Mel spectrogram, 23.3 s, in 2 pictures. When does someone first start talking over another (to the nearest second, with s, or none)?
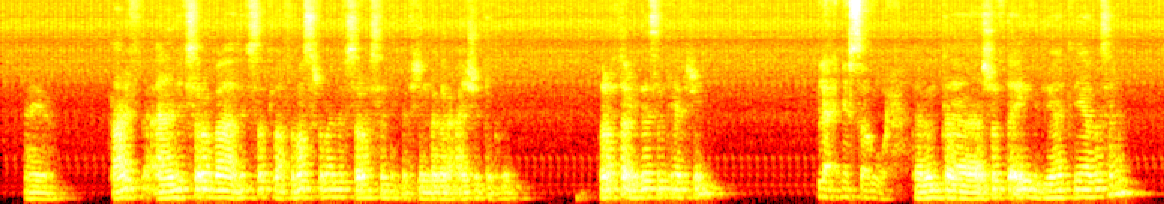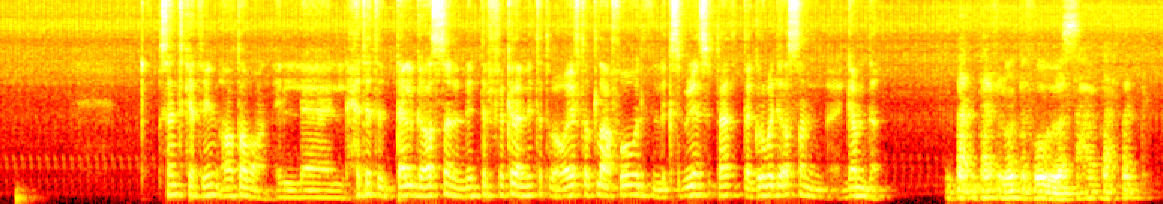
none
